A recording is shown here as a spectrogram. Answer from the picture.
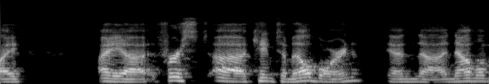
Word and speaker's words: Melbourne: was in uh uh i'm gonna pronounce it the way the australians pronounce it melbourne uh funny funny story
